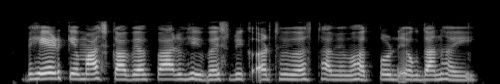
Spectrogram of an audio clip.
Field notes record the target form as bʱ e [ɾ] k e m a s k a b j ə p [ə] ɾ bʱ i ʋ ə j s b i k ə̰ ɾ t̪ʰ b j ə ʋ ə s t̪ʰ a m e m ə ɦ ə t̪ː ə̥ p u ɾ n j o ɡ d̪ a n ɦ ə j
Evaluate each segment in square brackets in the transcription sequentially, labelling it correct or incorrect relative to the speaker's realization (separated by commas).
incorrect, incorrect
